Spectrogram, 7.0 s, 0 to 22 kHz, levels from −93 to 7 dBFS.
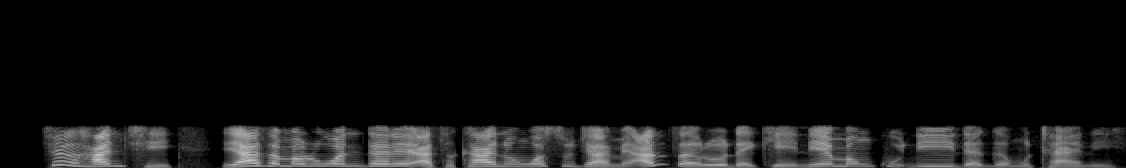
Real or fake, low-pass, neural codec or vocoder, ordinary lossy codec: real; 5.4 kHz; none; none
